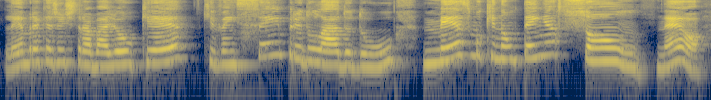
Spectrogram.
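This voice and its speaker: A woman leads a phonics lesson for adult learners, sounding out syllables slowly and patiently. Her voice sits high. She takes her time over each word. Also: animated. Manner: patient, drawing out syllables one by one. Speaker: adult literacy teacher.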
